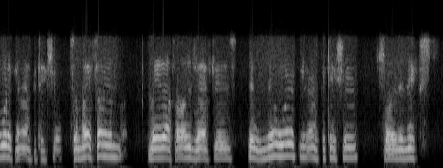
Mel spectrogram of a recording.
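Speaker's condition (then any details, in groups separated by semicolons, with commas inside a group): Traumatic brain injury; struck from behind, multiple fractures, chipped vertebra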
